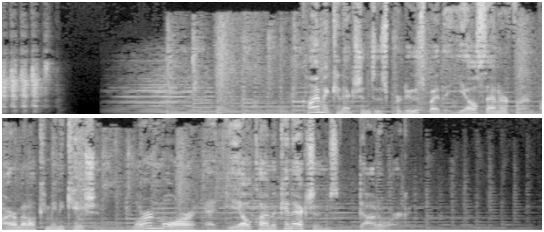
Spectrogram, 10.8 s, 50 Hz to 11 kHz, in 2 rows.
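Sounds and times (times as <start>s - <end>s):
goats bleating: 0.0s - 0.5s
speech: 3.0s - 9.4s.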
